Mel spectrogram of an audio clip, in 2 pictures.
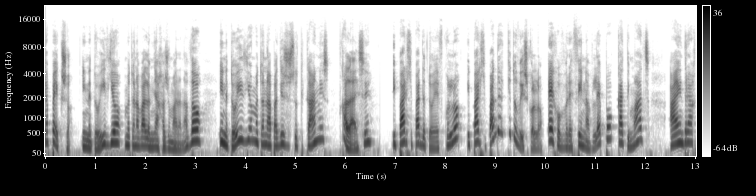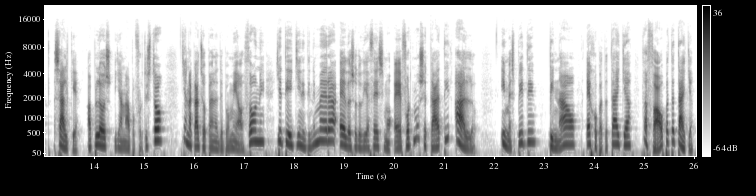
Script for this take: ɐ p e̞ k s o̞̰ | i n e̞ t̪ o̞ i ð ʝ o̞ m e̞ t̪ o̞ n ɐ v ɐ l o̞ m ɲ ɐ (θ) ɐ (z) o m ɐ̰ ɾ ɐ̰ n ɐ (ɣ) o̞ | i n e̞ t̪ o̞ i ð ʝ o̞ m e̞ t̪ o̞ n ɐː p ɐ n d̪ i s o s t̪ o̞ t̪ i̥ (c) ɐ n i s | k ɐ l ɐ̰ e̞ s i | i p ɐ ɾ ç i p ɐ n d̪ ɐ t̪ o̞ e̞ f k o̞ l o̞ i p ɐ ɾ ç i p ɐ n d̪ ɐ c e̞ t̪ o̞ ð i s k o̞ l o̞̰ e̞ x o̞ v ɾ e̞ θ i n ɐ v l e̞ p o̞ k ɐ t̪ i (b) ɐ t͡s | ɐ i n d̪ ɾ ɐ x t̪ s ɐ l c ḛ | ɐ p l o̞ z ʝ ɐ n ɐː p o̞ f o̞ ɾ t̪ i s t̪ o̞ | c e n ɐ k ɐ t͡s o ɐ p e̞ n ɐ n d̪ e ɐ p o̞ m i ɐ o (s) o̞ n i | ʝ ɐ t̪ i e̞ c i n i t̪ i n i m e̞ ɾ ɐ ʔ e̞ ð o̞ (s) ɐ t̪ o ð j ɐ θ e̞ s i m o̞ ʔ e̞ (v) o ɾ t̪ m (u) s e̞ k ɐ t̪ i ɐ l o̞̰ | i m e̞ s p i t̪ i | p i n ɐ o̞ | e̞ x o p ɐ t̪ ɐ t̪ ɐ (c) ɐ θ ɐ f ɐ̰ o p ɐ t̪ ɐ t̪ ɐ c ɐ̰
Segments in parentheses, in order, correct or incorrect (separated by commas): incorrect, correct, incorrect, incorrect, incorrect, incorrect, correct, incorrect, correct, correct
